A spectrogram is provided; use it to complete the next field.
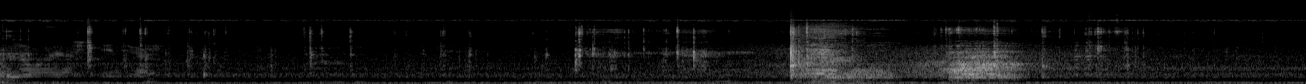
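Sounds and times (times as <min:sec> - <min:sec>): metal scraping: 0:04.5 - 0:12.4.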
